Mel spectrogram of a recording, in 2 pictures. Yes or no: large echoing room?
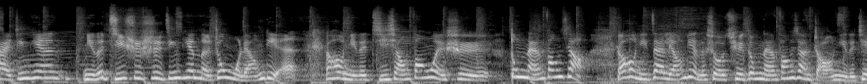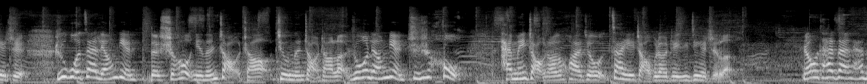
no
